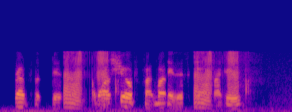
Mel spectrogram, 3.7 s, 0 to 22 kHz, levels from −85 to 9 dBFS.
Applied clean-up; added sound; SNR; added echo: neural diffusion model UNIVERSE++.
